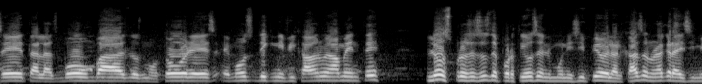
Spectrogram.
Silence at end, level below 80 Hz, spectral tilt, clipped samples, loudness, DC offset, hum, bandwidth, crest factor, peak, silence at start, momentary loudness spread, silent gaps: 0 s; -68 dBFS; -4.5 dB/octave; under 0.1%; -16 LUFS; under 0.1%; none; 15 kHz; 14 dB; 0 dBFS; 0 s; 8 LU; none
